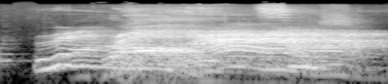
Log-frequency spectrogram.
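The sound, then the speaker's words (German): A human voice imitates a lion roaring during a recited rhyme about lions: one long, loud, rough cry that starts abruptly and holds steady for nearly three seconds. “Da ein Lärm die Löwen gähnen, Schütteln ihre Löwenmähnen. Brüllen laut.”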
